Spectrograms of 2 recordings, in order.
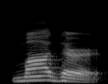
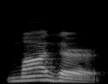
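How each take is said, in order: Both takes have the same delivery.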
